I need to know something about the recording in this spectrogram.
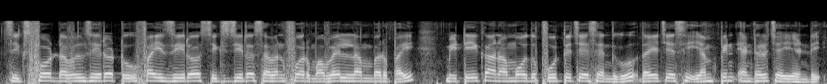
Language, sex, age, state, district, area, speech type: Telugu, male, 30-45, Andhra Pradesh, N T Rama Rao, rural, read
